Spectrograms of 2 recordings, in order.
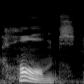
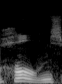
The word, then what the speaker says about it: Holmes: name house is since a synonym for home which is how Holmes pronounces his name although with an S at the end the medical initials in houses named doctor and MD are also those of dr.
